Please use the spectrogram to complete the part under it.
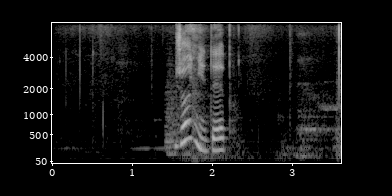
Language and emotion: Russian, neutral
